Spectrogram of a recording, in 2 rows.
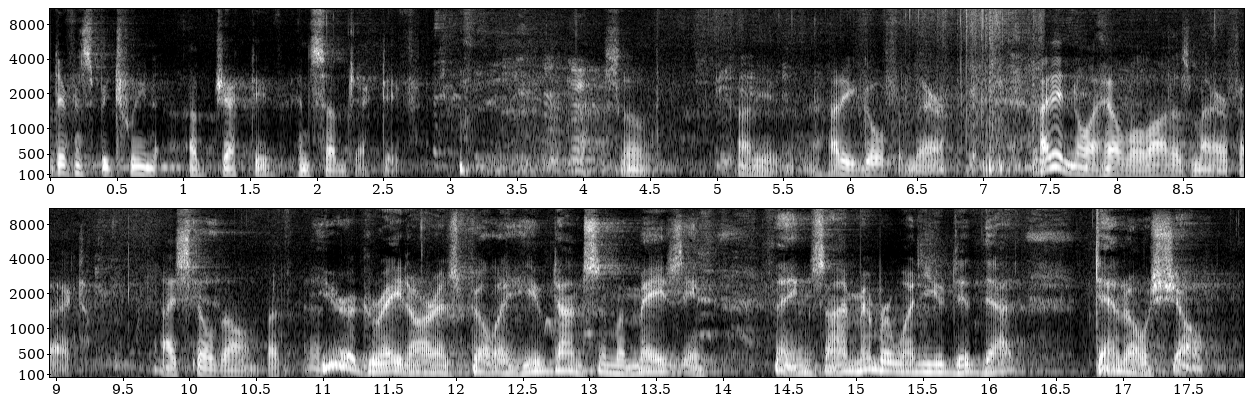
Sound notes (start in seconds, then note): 2.9 audience laughing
